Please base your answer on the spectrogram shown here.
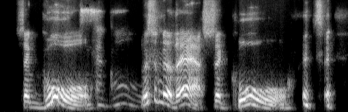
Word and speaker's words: סגור: Segul. It's like there's not, it's not the R sound. It's almost like a rolling. Segul. And it melds into the whole hymn. Segul.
